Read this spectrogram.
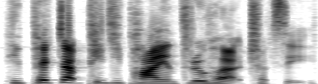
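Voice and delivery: ordinary delivery, nothing marked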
